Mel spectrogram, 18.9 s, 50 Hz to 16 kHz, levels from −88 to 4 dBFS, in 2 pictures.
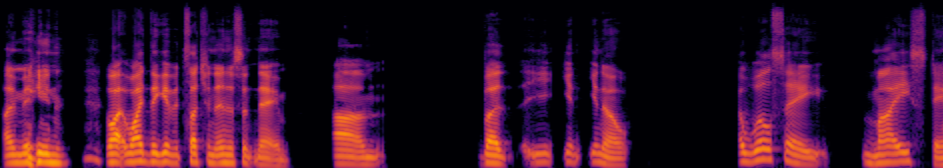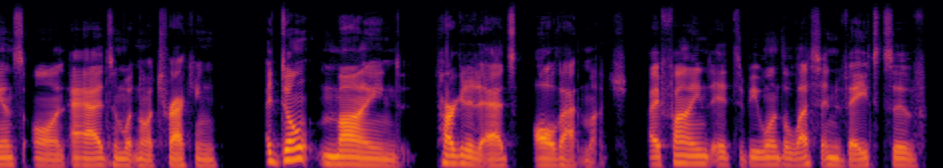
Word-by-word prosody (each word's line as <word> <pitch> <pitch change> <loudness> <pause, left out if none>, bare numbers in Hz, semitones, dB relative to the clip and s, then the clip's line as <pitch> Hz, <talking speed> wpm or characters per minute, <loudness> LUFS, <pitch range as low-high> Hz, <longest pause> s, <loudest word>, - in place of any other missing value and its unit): I 130 +1 +3
mean, 135 -2 +5 0.3
why 140 +1 +8
why 155 +2 +7
did 145 - -8
they 150 -1 +5
give 145 -1 +4
it 130 - -5
such 145 -1 +3
an 130 - -1
innocent 130 -1 +1
name? 90 -6 0 0.4
Um, 110 -2 +1 1.0
but, 125 -6 +4
y 140 -1 -7
y 145 -4 -6
you 150 - -4
know 105 -6 -1 1.1
I 150 - -1
will 180 +5 +1
say 135 - -2 0.3
my 140 +3 +1
stance 110 -7 -5
on 90 -4 -3
ads 105 +1 0
and 100 -2 -4
whatnot 95 -2 -4
tracking, 95 -1 -1 0.5
I 155 - +1
don't 180 +7 +3
mind 110 -6 +2 0.3
targeted 125 -5 +2
ads 95 0 -1 0.2
all 100 -1 +1
that - - -3
much. - - -16 0.2
I 110 0 0
find 125 -2 -1
it 110 -1 -6
to - - -14
be 110 -1 -5
one 110 +1 -2
of 105 - -7
the 105 - -5
less 100 +4 -3
invasive 100 -1 -5
115 Hz, 145 wpm, -24 LUFS, 100-135 Hz, 1.1 s, why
